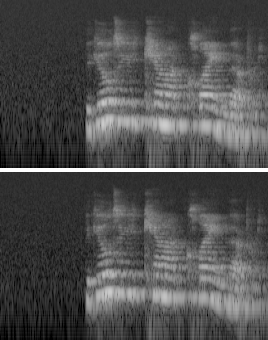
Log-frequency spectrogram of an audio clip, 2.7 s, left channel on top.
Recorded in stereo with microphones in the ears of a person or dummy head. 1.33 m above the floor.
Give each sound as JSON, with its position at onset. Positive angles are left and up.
{"t": 0.8, "sound": "a woman speaking", "side_deg": -35, "distance_m": 2.0}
